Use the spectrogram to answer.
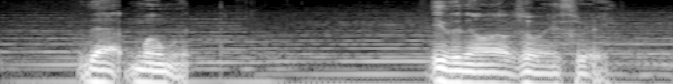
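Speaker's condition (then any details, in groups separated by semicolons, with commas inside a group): Cerebral palsy; from birth; able to hike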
